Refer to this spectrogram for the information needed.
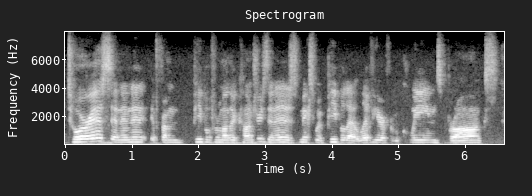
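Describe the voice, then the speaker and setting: Guest: higher-pitched man from New Jersey, stop-start casual talk, muffled lo-fi audio. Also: steady tone, a bit bright. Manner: halting, repeats words. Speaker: guest street performer. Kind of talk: casual chat. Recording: dull lo-fi call audio.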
